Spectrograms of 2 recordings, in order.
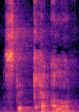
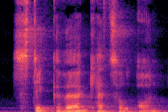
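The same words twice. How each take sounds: First: Regional British accent, "the" dropped; understated regional dialect delivery. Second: Said in the usual way. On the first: Shown as a demonstration. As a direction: put a local accent on "Stick kettle on". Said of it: "I also put an accent there".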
